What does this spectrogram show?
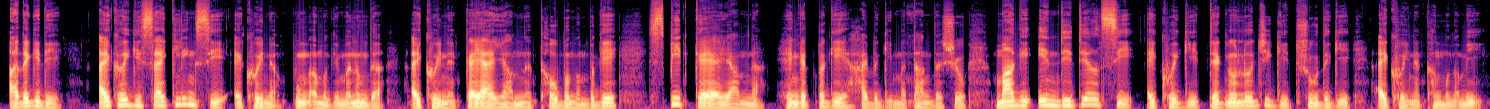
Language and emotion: Manipuri, neutral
